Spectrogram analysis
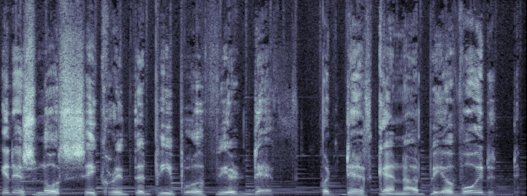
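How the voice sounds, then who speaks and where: A man giving a dramatic reading as a devout Holocaust survivor telling his story, measured, solemn and earnest. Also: medium pitch, a little mellow, faint music behind, lightly acted. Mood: solemn, assured. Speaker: dramatic reader. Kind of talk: dramatic first-person memoir reading.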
